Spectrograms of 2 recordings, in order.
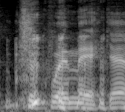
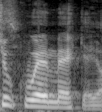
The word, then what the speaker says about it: Chukwuemeka: Shimovuka, egna produkten också. – Ja, just det. Du menar Chukwuemeka, ja, som vi fick in från Aston Villa. – Där satt uttalet.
